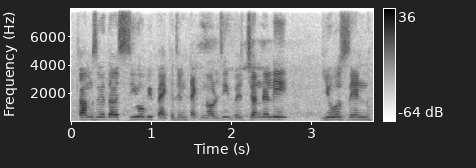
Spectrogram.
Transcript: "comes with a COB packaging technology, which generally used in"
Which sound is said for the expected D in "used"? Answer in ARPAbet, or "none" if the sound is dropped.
none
